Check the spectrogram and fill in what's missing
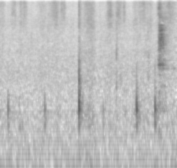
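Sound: writing on a board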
